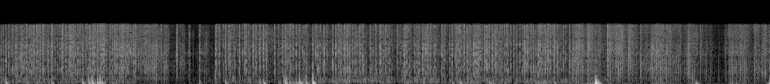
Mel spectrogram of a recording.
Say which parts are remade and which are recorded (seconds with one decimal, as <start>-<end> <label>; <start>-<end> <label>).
0.0-1.4 recorded; 1.4-2.1 remade; 2.1-5.7 recorded; 5.7-7.7 remade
